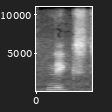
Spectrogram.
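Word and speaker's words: knock: के की साउंड है वह क्या हो जाएगी साइलेंट हो जाएगी नेक्स्ट है हमारे पास नॉलेज सेम एन से पहले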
